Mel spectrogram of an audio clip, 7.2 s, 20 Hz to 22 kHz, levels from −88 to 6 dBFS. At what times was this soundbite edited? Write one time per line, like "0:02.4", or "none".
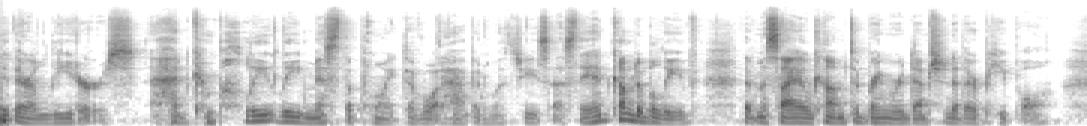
0:05.4

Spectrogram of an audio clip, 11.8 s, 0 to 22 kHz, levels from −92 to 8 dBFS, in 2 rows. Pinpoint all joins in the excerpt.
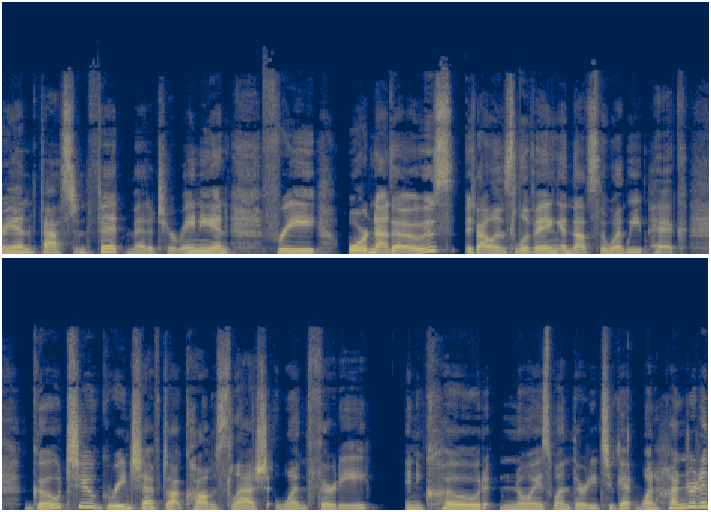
0:02.2
0:03.2
0:03.9
0:05.2
0:08.1
0:09.4

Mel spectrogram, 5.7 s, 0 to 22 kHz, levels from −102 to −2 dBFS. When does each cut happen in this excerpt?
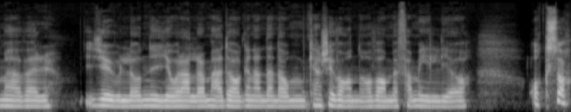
none

